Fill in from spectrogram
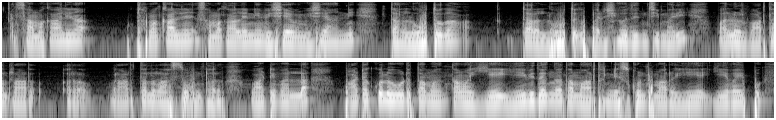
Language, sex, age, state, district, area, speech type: Telugu, male, 18-30, Telangana, Ranga Reddy, urban, spontaneous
